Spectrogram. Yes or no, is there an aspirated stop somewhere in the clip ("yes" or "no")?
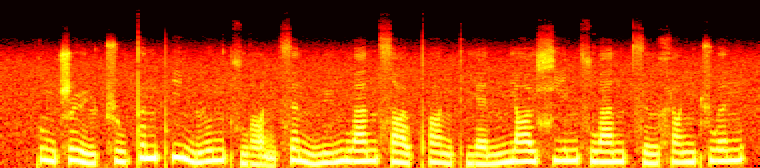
yes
